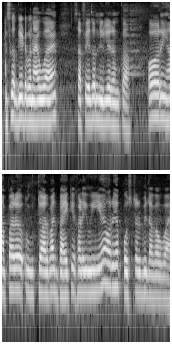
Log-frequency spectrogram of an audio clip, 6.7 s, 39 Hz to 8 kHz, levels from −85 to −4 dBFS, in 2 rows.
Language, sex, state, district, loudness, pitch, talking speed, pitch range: Hindi, female, Punjab, Fazilka, -15 LUFS, 185 Hz, 230 wpm, 175-195 Hz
